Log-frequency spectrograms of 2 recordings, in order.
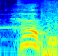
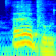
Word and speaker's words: herbal: Brits drink herbal tea and Americans prefer herbal tea.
